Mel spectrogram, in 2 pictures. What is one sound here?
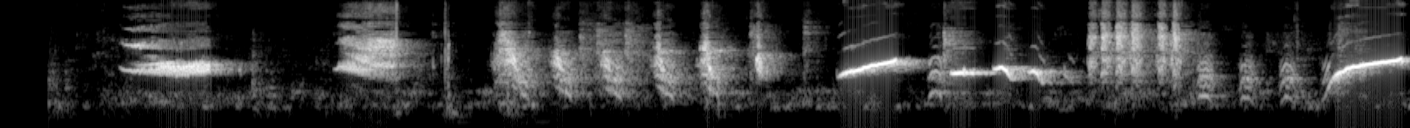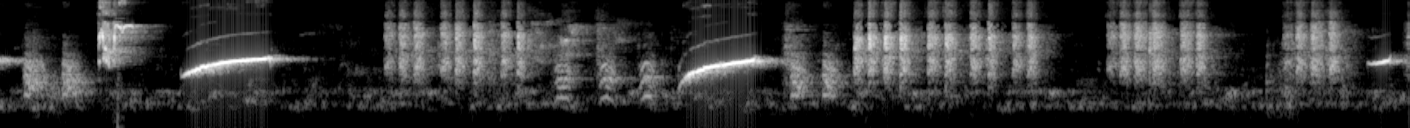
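A songbird sings loudly nearby with rising whistles and rapid chattering trills.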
